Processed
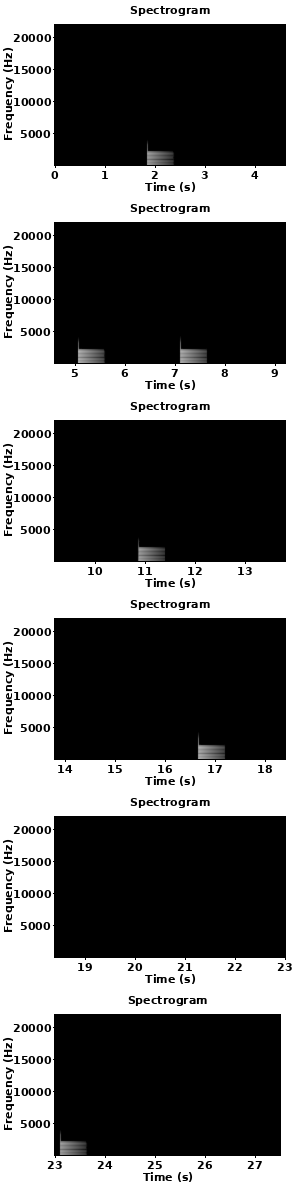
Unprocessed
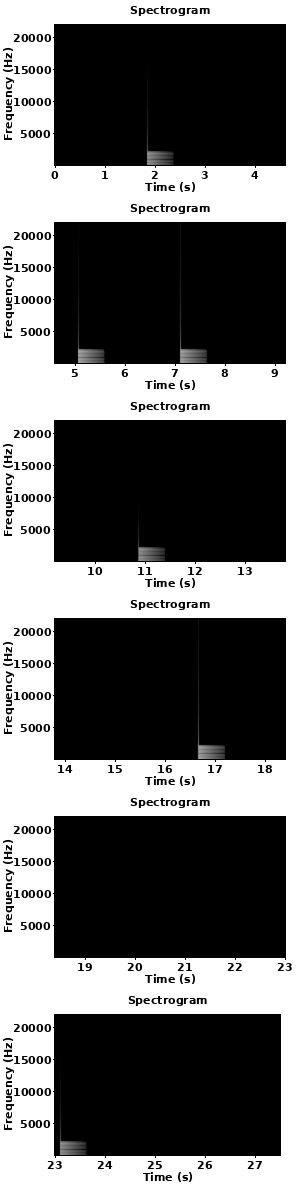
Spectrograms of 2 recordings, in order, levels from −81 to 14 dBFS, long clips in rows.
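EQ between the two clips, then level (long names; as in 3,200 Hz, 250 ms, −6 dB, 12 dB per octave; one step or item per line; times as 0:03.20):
Chebyshev low-pass filter 3,200 Hz, order 6
+4.0 dB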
